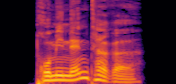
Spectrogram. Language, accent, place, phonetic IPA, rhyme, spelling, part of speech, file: German, Germany, Berlin, [pʁomiˈnɛntəʁə], -ɛntəʁə, prominentere, adjective, De-prominentere.ogg
- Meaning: inflection of prominent: 1. strong/mixed nominative/accusative feminine singular comparative degree 2. strong nominative/accusative plural comparative degree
